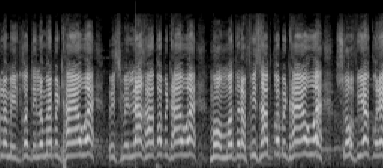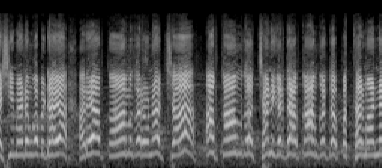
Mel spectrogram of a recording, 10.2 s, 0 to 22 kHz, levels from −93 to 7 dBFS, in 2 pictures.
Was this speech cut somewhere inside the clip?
yes; 2 cuts; at 4.4 s, 7.7 s

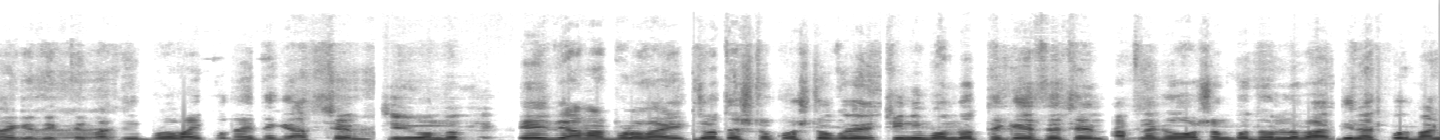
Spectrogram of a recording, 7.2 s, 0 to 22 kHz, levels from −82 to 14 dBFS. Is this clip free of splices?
yes; 0 cuts

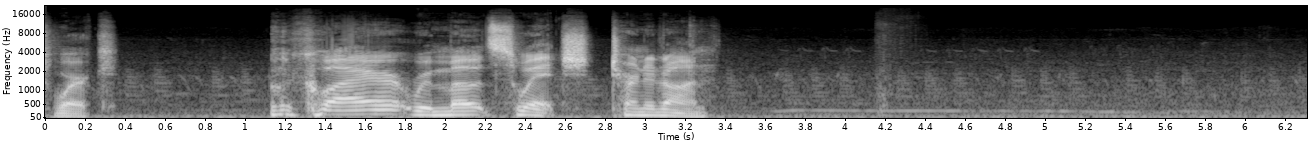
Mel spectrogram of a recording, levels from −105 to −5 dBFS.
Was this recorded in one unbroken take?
yes; 0 cuts

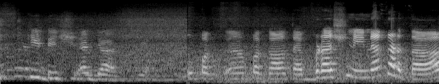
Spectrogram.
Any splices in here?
yes; 1 cut; at 1.9 s

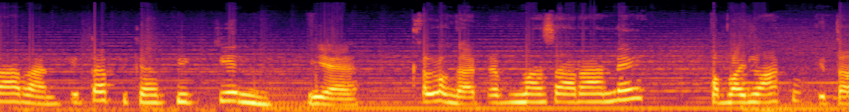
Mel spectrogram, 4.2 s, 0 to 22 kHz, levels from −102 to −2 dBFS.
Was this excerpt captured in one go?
yes; 0 cuts

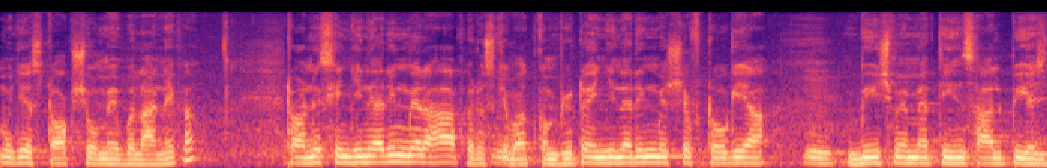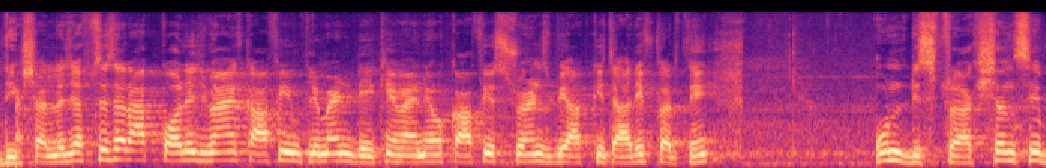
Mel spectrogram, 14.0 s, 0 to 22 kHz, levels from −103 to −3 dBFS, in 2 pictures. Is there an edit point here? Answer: yes; 3 cuts; at 1.9 s, 7.1 s, 11.9 s

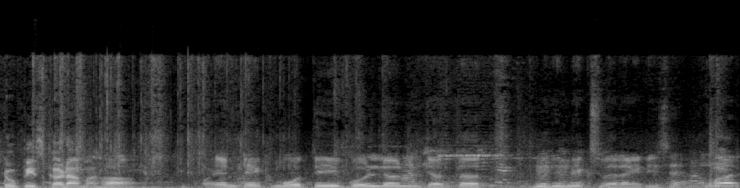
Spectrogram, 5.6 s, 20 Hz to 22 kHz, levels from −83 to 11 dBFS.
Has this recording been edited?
no; 0 cuts

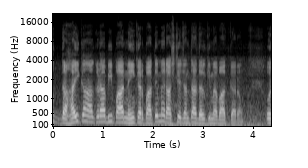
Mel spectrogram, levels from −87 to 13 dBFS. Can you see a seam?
no; 0 cuts

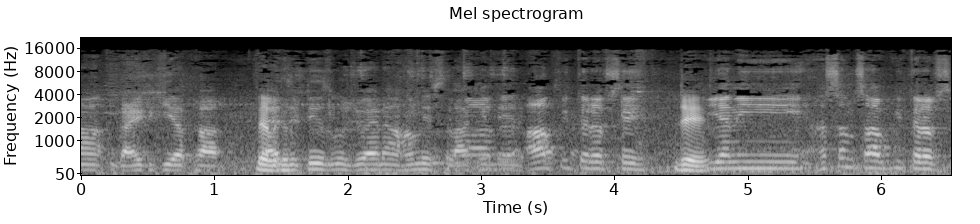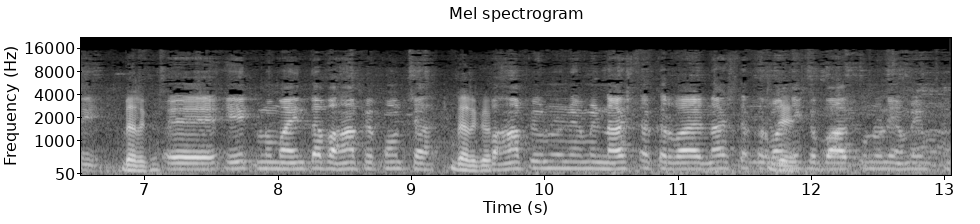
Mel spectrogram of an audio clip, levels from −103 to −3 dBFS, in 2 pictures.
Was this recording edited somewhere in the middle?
yes; 1 cut; at 3.2 s

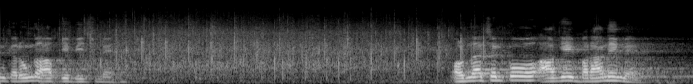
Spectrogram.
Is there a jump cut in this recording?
no; 0 cuts

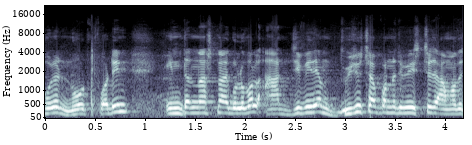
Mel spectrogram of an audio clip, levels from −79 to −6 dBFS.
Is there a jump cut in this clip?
no; 0 cuts

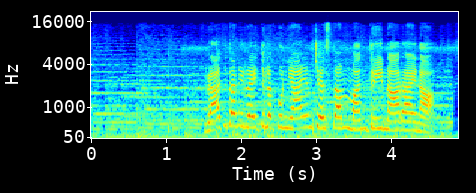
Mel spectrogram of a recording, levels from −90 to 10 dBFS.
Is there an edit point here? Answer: no; 0 cuts

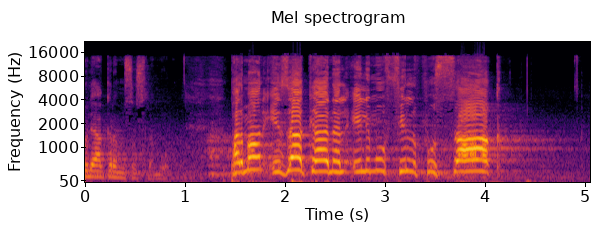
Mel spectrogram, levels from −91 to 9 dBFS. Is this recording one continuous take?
no; 1 cut; at 1.3 s

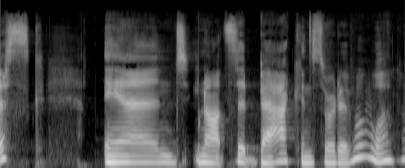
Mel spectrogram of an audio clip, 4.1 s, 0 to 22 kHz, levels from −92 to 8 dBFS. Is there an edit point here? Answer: yes; 1 cut; at 1.9 s

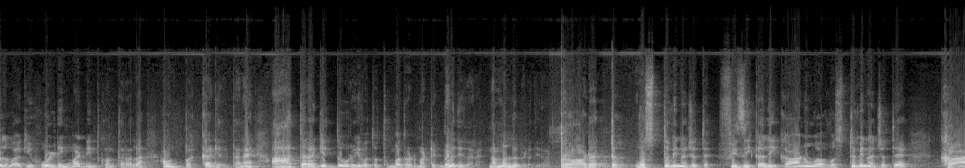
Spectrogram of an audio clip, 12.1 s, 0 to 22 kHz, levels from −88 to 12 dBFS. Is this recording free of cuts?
no; 1 cut; at 6.7 s

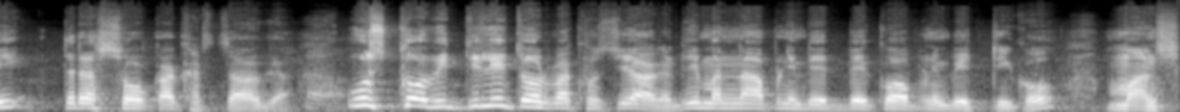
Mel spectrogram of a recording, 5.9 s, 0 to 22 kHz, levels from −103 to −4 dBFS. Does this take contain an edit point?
no; 0 cuts

